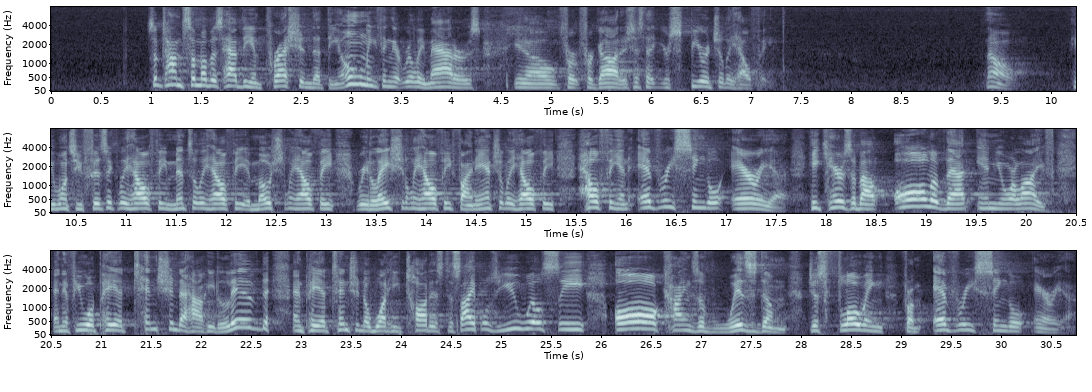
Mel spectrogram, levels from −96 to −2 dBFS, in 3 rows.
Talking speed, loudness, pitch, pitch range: 165 wpm, -24 LUFS, 180 Hz, 160-200 Hz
